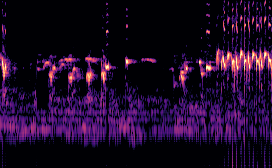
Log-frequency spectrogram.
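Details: Yellow-vented bulbul calling other bulbuls, starting with scattered slurred whistles and a drawn-out flat note, then ending in a dense burst of rapid, excited chattering notes.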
